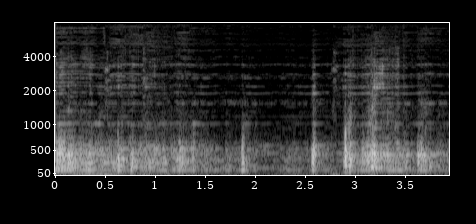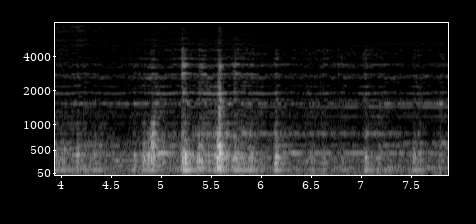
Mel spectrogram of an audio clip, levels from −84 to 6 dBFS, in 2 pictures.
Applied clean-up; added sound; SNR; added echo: neural mask model DeepFilterNet 3.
